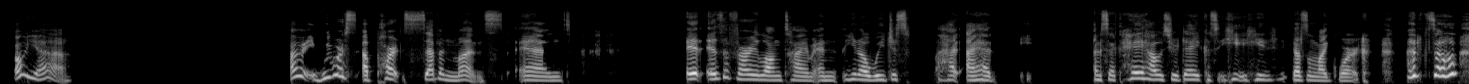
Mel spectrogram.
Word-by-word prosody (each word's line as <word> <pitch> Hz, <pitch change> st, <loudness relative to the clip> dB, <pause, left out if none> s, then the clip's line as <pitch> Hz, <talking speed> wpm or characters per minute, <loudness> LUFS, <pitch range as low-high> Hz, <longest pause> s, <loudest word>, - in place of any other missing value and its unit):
Oh, -, -, +2 dB
yeah. 260 Hz, -8 st, -4 dB, 2.2 s
I 370 Hz, -, +2 dB
mean, 390 Hz, -, -2 dB
we 300 Hz, -, +1 dB
were 435 Hz, -, +3 dB
s 365 Hz, -, -2 dB
apart -, -, +2 dB
7 230 Hz, -8 st, -2 dB
months, 210 Hz, +3 st, -3 dB, 0.2 s
and 185 Hz, -3 st, -2 dB, 1.2 s
It -, -, +10 dB
is -, -, +4 dB
a 330 Hz, -, -2 dB
very 230 Hz, -6 st, +1 dB
long 200 Hz, -1 st, +2 dB
time, 190 Hz, -2 st, -3 dB
and, 190 Hz, +1 st, -5 dB
you 230 Hz, +2 st, -4 dB
know, 210 Hz, -2 st, +4 dB
we 205 Hz, +2 st, +1 dB
just 225 Hz, +2 st, -5 dB, 0.3 s
had 210 Hz, -1 st, -3 dB
I 195 Hz, -, +3 dB
had 200 Hz, -3 st, 0 dB, 1.0 s
he 220 Hz, -, -4 dB
I -, -, -1 dB
was 210 Hz, -, -3 dB
like, 205 Hz, -, -6 dB
"Hey, 275 Hz, +3 st, +4 dB
how 225 Hz, -3 st, +2 dB
was 215 Hz, 0 st, -3 dB
your 215 Hz, -, -2 dB
day?" 225 Hz, -1 st, -1 dB
'Cause 205 Hz, -3 st, -8 dB
he 195 Hz, 0 st, -7 dB
he 220 Hz, +5 st, -8 dB
doesn't 200 Hz, -1 st, +1 dB
like 175 Hz, -1 st, -1 dB
work, 170 Hz, 0 st, -3 dB, 0.3 s
and 400 Hz, 0 st, +6 dB
so 420 Hz, +3 st, +7 dB
215 Hz, 170 wpm, -24 LUFS, 195-255 Hz, 2.2 s, It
